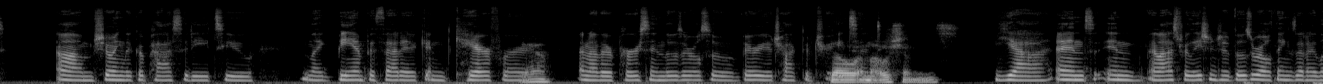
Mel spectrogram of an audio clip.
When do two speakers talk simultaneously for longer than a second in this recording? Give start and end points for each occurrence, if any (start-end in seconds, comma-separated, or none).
none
